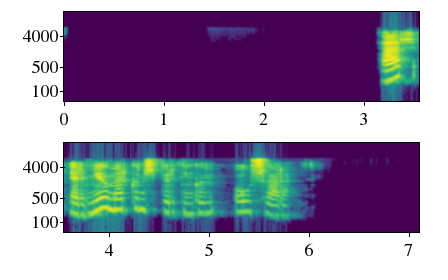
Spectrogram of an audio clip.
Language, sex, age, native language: Icelandic, female, 30-39, Icelandic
